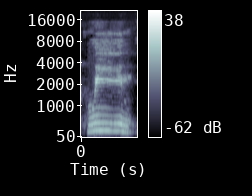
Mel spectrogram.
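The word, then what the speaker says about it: queen: പാട്ടല്ലേ അതുപോട്ടെ അപ്പോ എന്തായാലും ക്യൂൻ എന്ന് നിങ്ങൾ പറയരുത് ക്വീൻ എന്ന് പറയണം ക്വീൻ അതാണ് ശരിയായ പ്രൊനൻസിയേഷൻ ക്യൂൻ എന്ന് പറഞ്ഞിട്ട് എന്ത് ചെയ്യരുത്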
